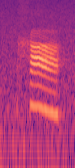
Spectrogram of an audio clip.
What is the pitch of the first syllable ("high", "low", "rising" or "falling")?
falling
